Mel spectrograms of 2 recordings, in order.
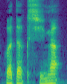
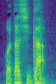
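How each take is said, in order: First: The ga is said softly through the nose. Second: The ga is said with a hard, strong g. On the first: The speech sounds soft. The speaker calls it right. "柔らかくしましょうねっていうね、私がという鼻に抜けた音" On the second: The speech sounds harsh. The speaker calls it wrong. "きつく、強く出すと、きつい言葉っていうになってしまう"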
